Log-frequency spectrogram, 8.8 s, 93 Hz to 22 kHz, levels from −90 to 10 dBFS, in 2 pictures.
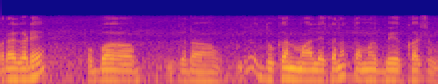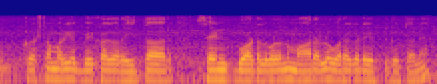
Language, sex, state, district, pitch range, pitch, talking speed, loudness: Kannada, male, Karnataka, Bangalore, 115-125 Hz, 120 Hz, 115 wpm, -16 LUFS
